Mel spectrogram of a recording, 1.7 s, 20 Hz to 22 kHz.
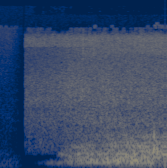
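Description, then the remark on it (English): Blizzard wind in Soda Springs, California, in the Sierra Nevada mountains during the biggest storm of the winter, with whiteout conditions and up to 12 feet of snow, roars in after a brief silence, a broad rushing gust that swells steadily louder and heavier, with a deep rumbling low end and no voices. “Tonight, rare blizzard warnings for the Sierra Nevada mountains as the biggest storm of the winter slams California with up to 12 feet of snow, life-threatening conditions, and impossible travel in the mountains.”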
